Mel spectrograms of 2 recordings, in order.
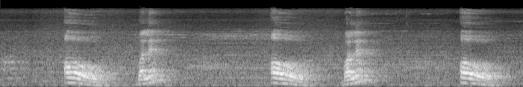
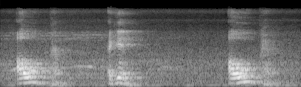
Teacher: মুখটাকে বড় করে ছোট করবেন, রাউন্ড করে।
